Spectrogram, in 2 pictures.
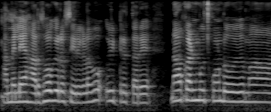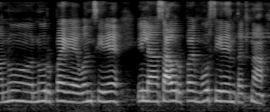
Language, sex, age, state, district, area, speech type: Kannada, female, 60+, Karnataka, Bangalore Urban, urban, spontaneous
